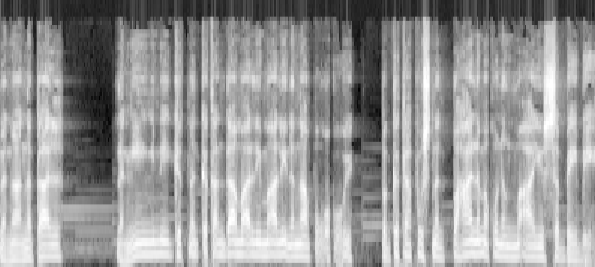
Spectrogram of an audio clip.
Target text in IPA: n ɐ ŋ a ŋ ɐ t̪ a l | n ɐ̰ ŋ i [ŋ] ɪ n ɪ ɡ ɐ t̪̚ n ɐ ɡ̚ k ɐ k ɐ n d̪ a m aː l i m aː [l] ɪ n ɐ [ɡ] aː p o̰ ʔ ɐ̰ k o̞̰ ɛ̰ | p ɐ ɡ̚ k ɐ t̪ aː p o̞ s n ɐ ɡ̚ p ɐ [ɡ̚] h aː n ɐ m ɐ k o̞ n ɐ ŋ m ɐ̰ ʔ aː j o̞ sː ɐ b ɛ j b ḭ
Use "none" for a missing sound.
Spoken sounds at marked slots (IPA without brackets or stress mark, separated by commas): ŋ, l, ŋ, none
